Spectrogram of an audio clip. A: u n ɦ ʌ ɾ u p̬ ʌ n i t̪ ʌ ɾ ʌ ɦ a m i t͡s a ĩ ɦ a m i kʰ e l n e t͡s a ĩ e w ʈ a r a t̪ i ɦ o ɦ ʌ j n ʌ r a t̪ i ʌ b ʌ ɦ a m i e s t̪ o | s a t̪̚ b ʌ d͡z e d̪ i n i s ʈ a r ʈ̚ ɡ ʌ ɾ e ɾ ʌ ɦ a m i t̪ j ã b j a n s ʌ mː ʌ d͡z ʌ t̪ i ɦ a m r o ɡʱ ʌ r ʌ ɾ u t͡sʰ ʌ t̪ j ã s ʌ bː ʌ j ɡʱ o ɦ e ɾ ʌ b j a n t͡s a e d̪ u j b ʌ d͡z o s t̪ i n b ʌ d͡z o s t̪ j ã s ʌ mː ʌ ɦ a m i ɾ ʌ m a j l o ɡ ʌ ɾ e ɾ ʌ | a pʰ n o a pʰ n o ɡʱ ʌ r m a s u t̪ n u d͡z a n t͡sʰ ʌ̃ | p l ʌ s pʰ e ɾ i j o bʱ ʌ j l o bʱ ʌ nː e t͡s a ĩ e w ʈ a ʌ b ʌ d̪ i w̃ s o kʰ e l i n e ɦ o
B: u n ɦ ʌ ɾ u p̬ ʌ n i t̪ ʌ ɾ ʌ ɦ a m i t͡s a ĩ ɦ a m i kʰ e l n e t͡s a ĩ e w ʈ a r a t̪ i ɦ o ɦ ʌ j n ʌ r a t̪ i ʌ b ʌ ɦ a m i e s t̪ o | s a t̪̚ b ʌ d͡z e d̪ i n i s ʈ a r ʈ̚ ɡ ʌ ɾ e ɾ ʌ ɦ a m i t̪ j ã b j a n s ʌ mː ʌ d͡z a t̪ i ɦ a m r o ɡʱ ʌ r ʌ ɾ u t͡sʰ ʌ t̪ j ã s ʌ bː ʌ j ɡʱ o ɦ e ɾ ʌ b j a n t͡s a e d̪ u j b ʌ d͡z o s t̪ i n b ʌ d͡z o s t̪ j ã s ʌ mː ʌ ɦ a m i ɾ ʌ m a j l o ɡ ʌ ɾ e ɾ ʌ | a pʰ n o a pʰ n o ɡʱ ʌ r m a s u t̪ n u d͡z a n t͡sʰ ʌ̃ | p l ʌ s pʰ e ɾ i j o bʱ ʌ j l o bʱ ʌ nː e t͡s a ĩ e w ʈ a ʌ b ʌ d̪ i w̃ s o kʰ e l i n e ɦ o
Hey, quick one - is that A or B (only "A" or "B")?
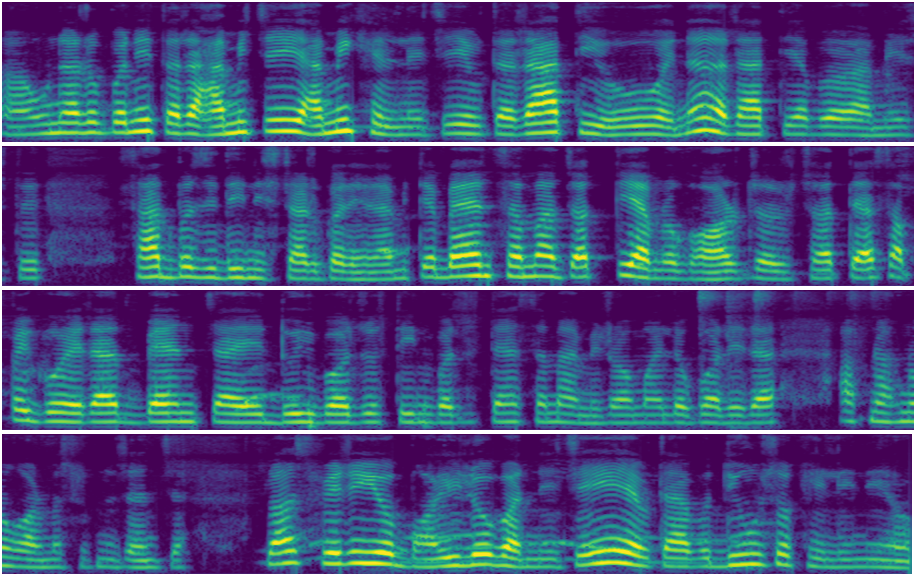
A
